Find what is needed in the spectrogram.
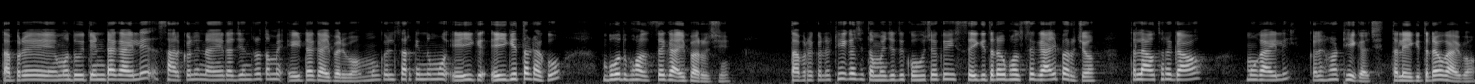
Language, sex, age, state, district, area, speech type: Odia, male, 30-45, Odisha, Dhenkanal, rural, spontaneous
